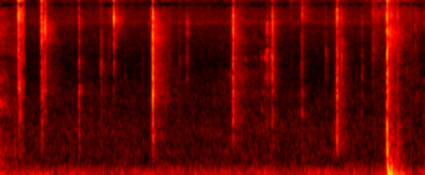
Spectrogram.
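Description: Scattered light clicks and taps from a cordless hair clipper being handled and turned over, its housing and blade knocking lightly, with one louder low thump near the end.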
